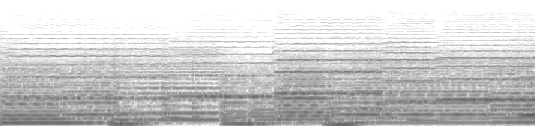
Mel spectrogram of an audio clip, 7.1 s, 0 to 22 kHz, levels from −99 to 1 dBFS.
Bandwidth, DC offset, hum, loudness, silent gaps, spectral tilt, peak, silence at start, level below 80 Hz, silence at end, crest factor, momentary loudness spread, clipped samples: 14 kHz; under 0.1%; none; -44 LUFS; none; -6 dB/octave; -28 dBFS; 0 s; -56 dBFS; 0 s; 14 dB; 4 LU; under 0.1%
